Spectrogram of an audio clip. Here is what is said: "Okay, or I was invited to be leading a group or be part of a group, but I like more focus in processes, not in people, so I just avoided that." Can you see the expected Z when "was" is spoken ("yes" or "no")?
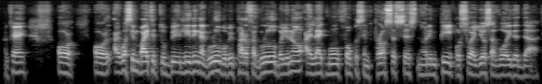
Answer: no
